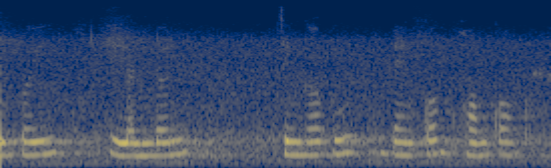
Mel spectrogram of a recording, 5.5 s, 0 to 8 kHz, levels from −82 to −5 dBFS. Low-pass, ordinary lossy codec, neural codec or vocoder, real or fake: 7.2 kHz; none; none; real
